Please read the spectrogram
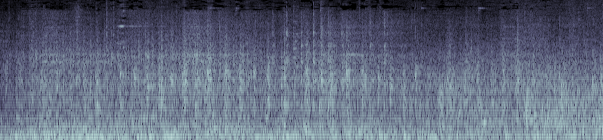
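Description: Theme-park mine-train sound effect: a steady low rumble with a dense, rapid clatter of wheels on rails.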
